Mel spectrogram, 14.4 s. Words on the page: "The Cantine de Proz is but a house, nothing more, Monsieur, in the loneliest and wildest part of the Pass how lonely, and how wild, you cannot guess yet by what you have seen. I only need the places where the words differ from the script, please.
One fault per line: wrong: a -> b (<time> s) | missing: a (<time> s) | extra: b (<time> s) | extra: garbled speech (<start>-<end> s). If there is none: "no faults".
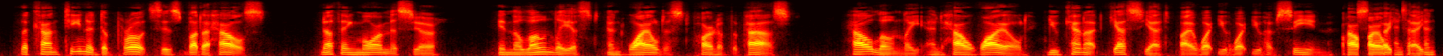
extra: what you (12.3 s)
extra: garbled speech (13.4-14.4 s)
